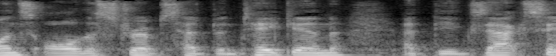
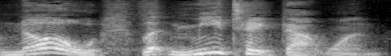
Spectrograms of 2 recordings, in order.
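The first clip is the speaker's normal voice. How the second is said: louder, higher protesting yell; 4 semitones higher, 6 dB louder than usual. A narrator's reading. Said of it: "he yelled out".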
